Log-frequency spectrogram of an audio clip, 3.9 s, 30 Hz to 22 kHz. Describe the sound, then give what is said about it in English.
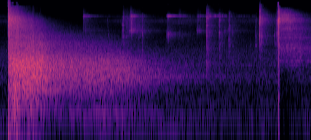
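A single shotgun shell fired from about 25 yards gives one sharp, loud blast with a long fading tail. Several faint metallic clinks follow. “I had one shell left, backed up to about 25 yards. Fired one round, maybe a lot, maybe not.”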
